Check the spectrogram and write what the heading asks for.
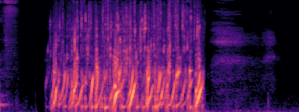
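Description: Sea otter calling in a rapid run of short rising squeaks for about two seconds, cut off abruptly.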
